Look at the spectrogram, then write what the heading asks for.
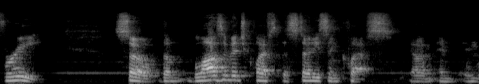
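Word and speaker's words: Blazhevich: free it's right there it's free so the blazovic clef studies in clefs in russia that's pronounced blejevich but we say blasovich here in america so this guy um wrote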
